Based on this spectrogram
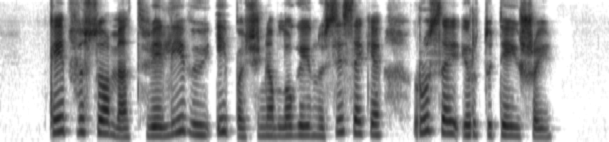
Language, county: Lithuanian, Telšiai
